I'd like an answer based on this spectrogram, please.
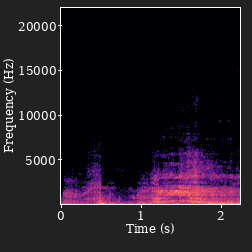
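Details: Friesian horse in a herd, reacting as a person crouches low and slowly approaches another horse; a broad, harmonic whinny swells from about one second in and holds steady to the end over low rumbling background noise.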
